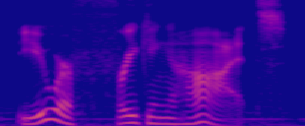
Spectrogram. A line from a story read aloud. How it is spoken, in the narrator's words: She then slurred her words and said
